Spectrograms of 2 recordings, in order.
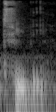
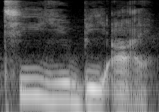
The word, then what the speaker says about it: Tubi: I'm sure many of you know by now that there's a free streaming service called Tubi.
